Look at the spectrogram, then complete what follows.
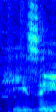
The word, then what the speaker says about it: D-heezy: Okay, I am reading about Deheezy. Oh God. Is that okay. how is the correct pronunciation? Deheezy. Deheezy.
